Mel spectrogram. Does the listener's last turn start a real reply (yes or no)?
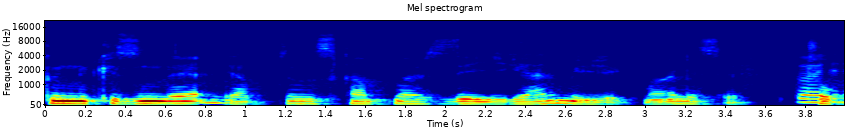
yes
